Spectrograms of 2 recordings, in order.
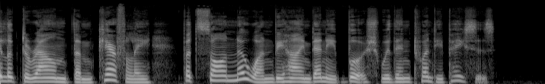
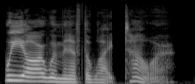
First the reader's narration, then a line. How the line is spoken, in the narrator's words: Nynaeve said calmly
